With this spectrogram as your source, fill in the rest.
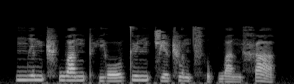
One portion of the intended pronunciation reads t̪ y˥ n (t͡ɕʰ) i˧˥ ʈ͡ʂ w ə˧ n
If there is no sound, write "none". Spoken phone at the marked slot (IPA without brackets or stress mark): t͡ɕ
